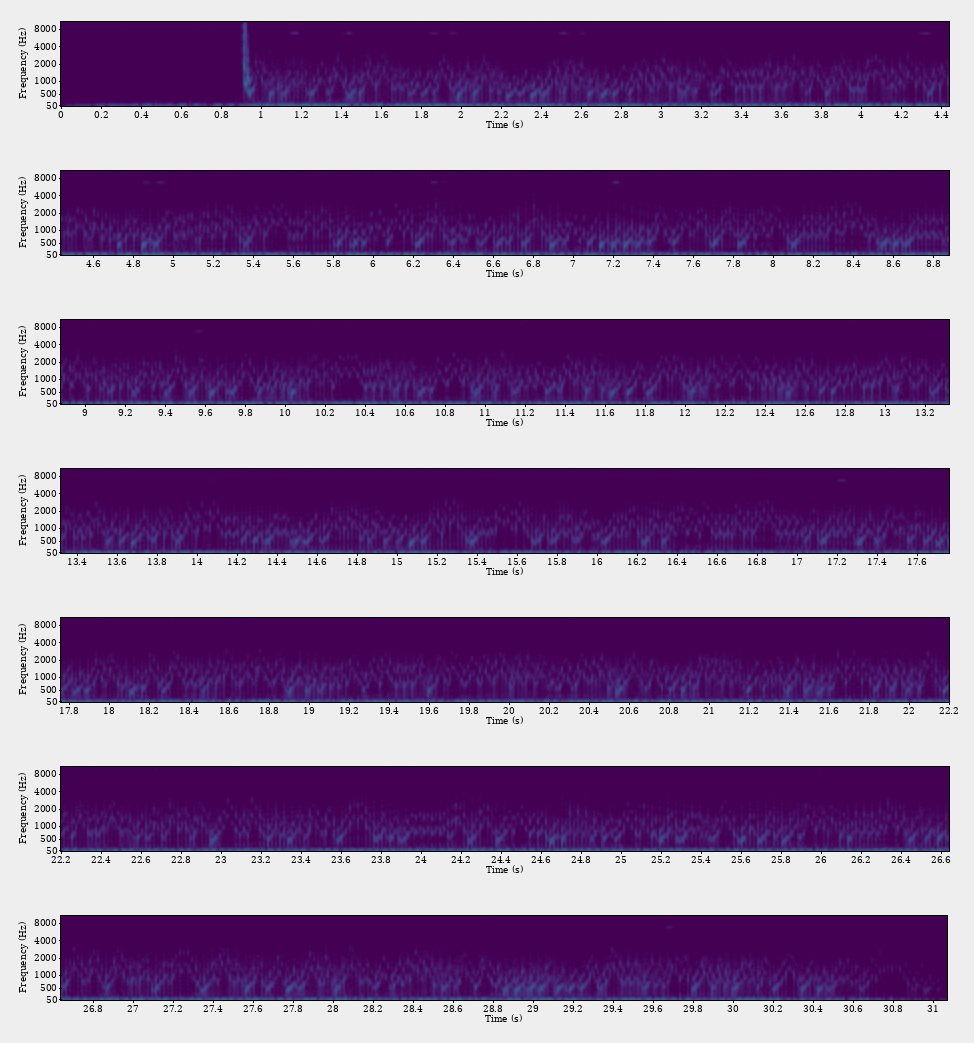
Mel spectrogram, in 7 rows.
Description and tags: A series of sounds made using the wonderful filters from FabFilter Twin 2 and which I have layered and put together using Audicity. These samples remind me of deep bubbling water or simmering food cooking away in a pot or when as a kid blowing air into your drink through a straw and getting told off by your parents for making inappropriate noises. I have uploaded the different files for these and even the layered sample. I hope you like.
Boiling, Bubbles, Bubble-sound-effect, Bubbling, Cooking, Cooking-pot, Deep-Bubbling-water, Water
